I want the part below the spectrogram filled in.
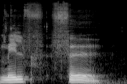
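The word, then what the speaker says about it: mille-feuille: Milf, eigentlich, ich habe es ein bisschen falsch ausgesprochen, es ist eigentlich Milfö. Also es ist wirklich so ein Milfföier.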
